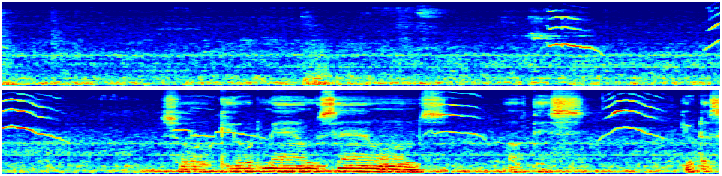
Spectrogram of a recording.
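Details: Kitten, the second new kitten of a pet cat, giving several short high arched meows that rise and fall, repeated in quick bursts, with a low steady hum and some rustling in the background.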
